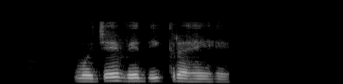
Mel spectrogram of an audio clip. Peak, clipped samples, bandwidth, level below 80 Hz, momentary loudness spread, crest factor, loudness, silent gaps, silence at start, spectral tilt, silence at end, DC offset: -16 dBFS; under 0.1%; 8 kHz; -86 dBFS; 17 LU; 16 dB; -30 LUFS; none; 0.75 s; -5.5 dB/octave; 1.15 s; under 0.1%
